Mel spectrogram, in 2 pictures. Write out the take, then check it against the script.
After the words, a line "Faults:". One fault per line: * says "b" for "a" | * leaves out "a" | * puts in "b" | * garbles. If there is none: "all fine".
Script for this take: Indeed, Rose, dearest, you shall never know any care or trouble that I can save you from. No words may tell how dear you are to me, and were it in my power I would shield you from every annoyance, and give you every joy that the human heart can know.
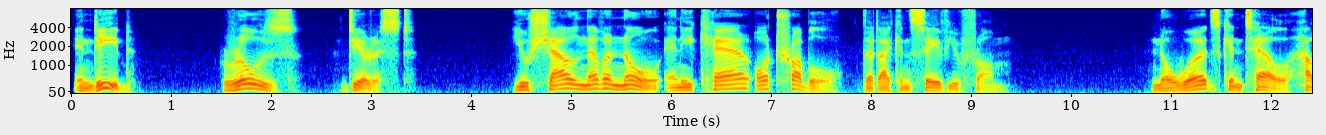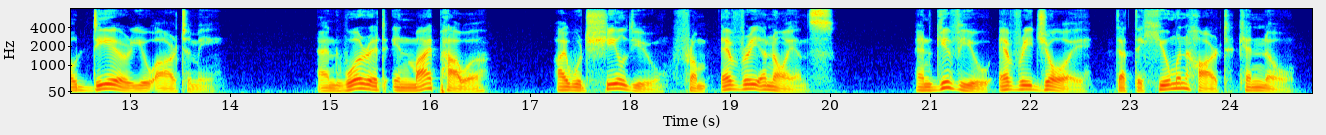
Indeed, Rose, dearest, you shall never know any care or trouble that I can save you from. No words can tell how dear you are to me, and were it in my power I would shield you from every annoyance, and give you every joy that the human heart can know.
Faults:
* says "can" for "may"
